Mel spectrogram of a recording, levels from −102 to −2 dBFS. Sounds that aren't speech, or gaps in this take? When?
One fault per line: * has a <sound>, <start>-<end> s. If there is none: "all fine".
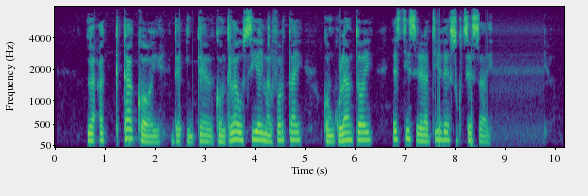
all fine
